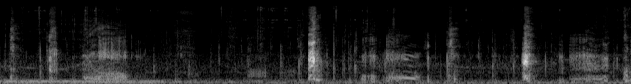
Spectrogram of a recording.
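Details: Macaroon, a little white pudgy poodle and former breeder dog, barks while playing with other dogs outdoors; two sharp, loud barks near three and five seconds, with low growling and rustling of the romping dogs between them.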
